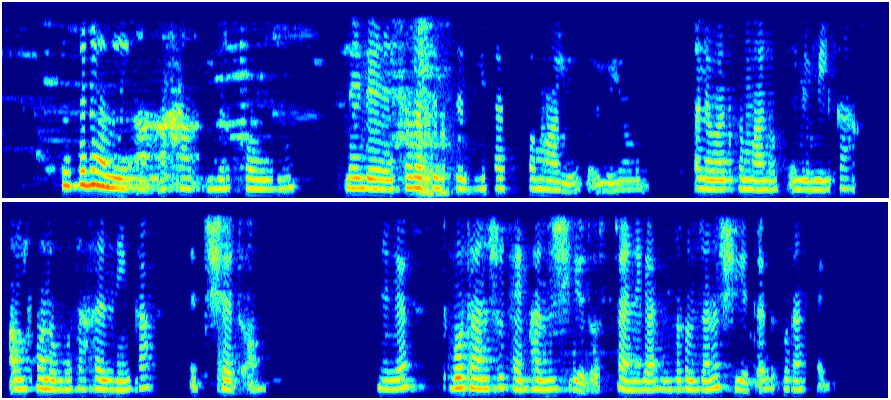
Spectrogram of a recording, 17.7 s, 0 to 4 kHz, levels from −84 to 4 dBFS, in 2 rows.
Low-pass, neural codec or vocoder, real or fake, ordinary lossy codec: 3.6 kHz; none; real; AAC, 24 kbps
